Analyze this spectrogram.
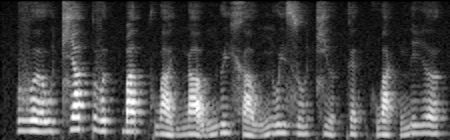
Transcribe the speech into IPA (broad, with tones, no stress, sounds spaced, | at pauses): v əː˧ w t͡ɕ a˦˥ t̚ v ə˦˥ t̚ ɓ a˦˥ t̚ k w a˧˩ j ŋ a̰ː˧˨ w ŋ ɨ˧ j x a˧˩ w ɲ u˧ j z u˨˦ t͡ɕ ɨ˧˩ ə̯ k ɛ˨˩ k̚ h w a˨˩ k̚ n i˧ ə̯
